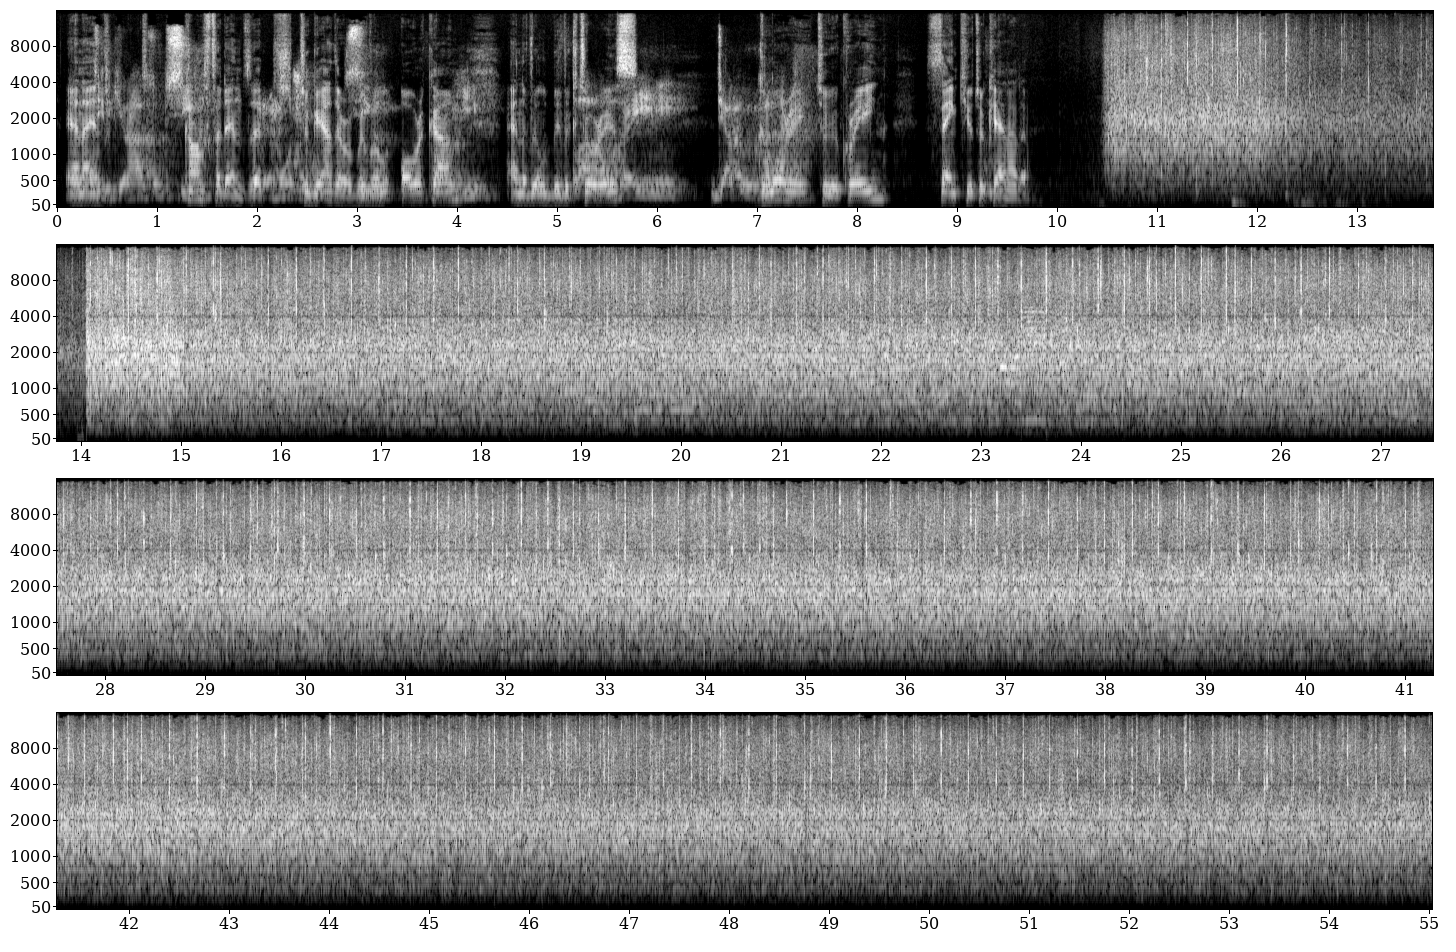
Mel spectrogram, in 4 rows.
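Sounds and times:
crowd applause: 0:00.0 - 0:04.4, 0:05.2 - 0:05.8, 0:10.4 - 0:55.0.

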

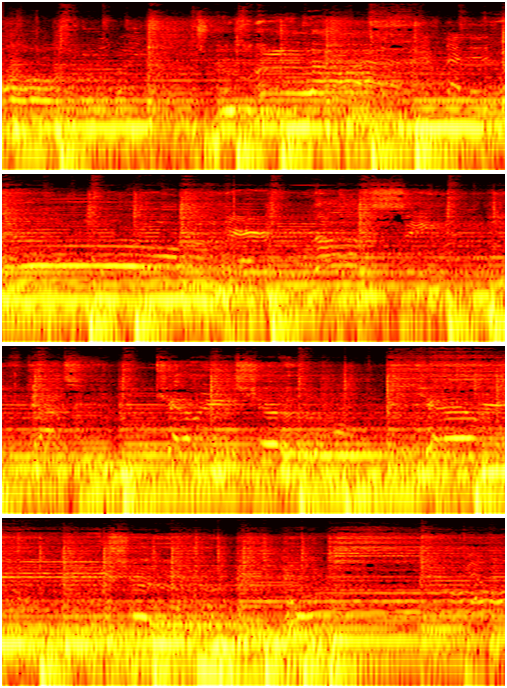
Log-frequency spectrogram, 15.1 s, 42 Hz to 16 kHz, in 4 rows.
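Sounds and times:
person singing: 0:00.0 - 0:15.0
strummed acoustic guitar: 0:00.0 - 0:15.0.

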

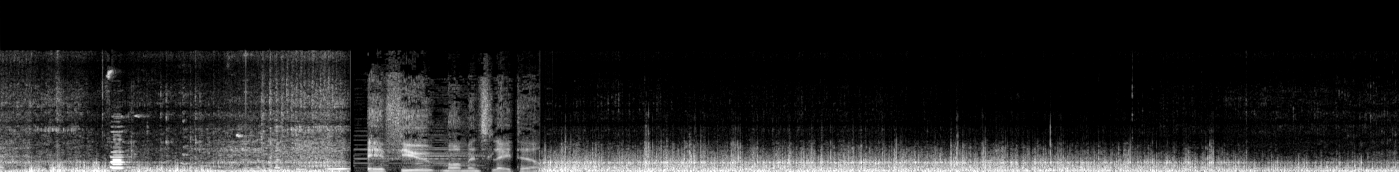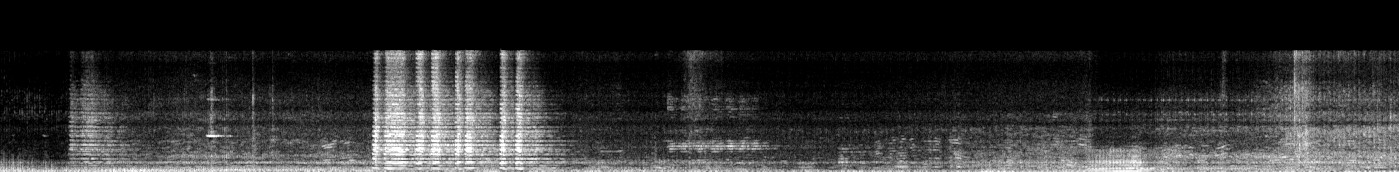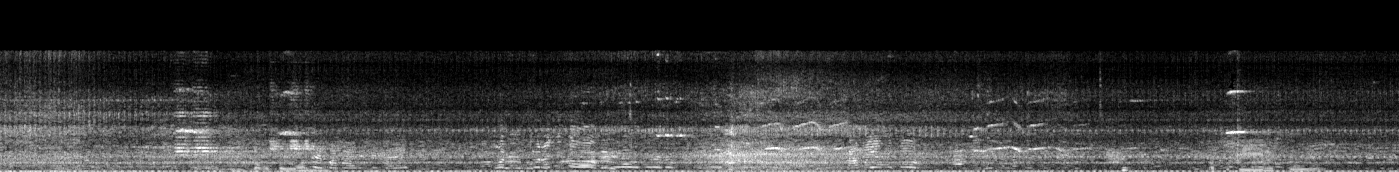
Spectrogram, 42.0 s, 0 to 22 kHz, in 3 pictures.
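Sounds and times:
wind and road noise: 0:00.0 - 0:03.6, 0:04.9 - 0:41.9
traffic engine hum: 0:00.0 - 0:03.9, 0:05.1 - 0:41.9
vehicle horn: 0:01.1 - 0:01.5, 0:14.6 - 0:15.6, 0:17.6 - 0:22.7, 0:29.6 - 0:31.3
people's voices: 0:02.4 - 0:05.6, 0:19.8 - 0:41.4.

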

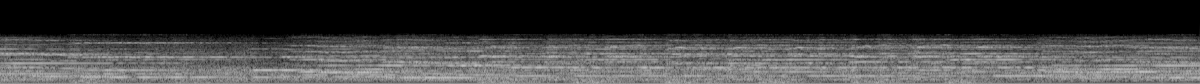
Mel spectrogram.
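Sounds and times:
orchestra playing held notes: 0:00.0 - 0:12.0.

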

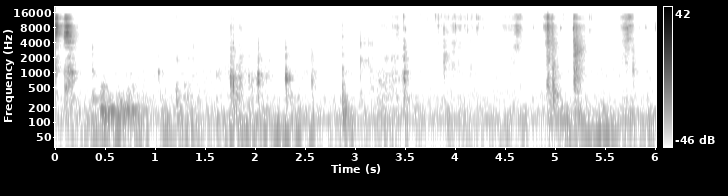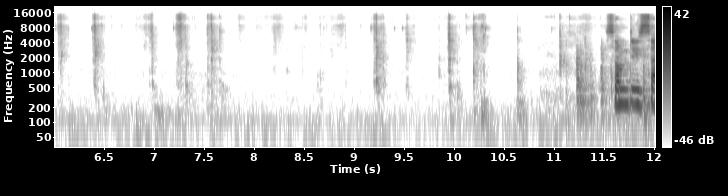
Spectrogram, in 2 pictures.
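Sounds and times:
cards shuffling: 0:03.3 - 0:11.2.

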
